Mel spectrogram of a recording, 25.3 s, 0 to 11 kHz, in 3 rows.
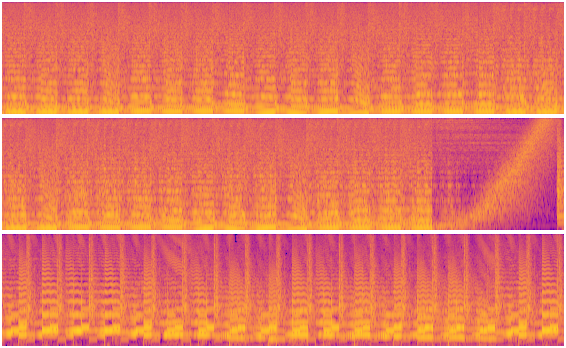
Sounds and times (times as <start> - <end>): Music: 0.0 - 25.3.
